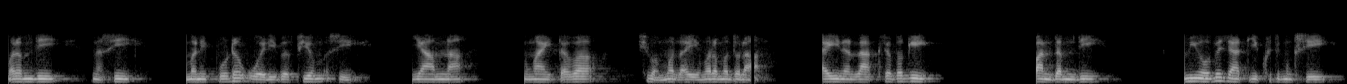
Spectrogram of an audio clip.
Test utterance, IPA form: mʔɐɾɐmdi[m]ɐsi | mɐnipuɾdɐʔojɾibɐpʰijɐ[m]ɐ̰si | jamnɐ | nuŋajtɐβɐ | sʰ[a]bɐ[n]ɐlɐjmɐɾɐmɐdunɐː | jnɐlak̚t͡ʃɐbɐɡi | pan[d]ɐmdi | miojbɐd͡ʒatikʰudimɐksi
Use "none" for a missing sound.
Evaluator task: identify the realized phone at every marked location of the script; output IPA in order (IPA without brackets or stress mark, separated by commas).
ŋ, m, i, m, d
